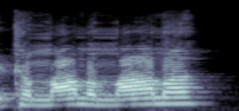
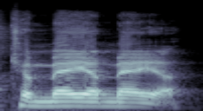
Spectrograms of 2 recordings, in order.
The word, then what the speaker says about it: Kamehameha: They kept calling it like the Kamama Mama and the Kamimi Mimi and stuff like that. They had no flipping clue how to pronounce Kamehameha.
